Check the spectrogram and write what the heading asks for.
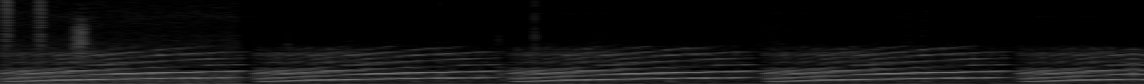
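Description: Electronic warning alarm at a truck X-ray scanning portal, sounding a rising whoop about once a second, four times over.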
